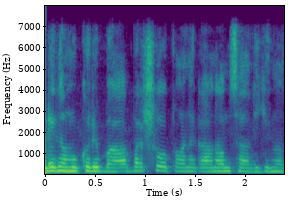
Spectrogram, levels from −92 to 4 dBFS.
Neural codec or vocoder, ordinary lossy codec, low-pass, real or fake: codec, 24 kHz, 3 kbps, HILCodec; none; 7.2 kHz; fake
